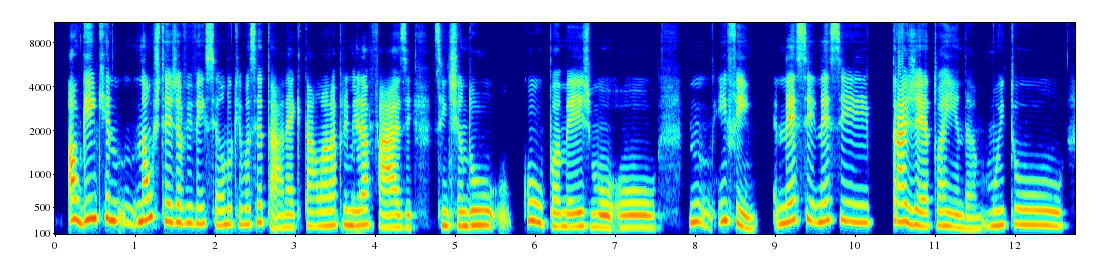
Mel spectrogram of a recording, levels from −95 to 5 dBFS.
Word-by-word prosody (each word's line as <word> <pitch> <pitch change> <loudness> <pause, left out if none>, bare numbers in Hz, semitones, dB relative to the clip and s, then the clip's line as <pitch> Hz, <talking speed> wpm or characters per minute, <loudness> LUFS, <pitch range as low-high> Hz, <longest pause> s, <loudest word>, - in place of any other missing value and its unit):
alguém 305 +2 +6
que 340 -1 +1
n 295 -1 +5 0.3
não 295 +4 +6
esteja 280 -7 +1
vivenciando 245 -2 -3
o - - -6
que 240 - -6
você 240 +3 -2
tá, 185 -8 -2
né, 190 0 -2
que - - -18
tá 210 -1 -3
lá 215 0 0
na 220 +1 +1
primeira 230 0 +1
fase, 190 -3 +1 0.3
sentindo, 220 - 0
culpa 255 -8 0
mesmo 200 -1 0
ou 185 0 0 0.4
n 265 -6 -2
enfim, 250 - 0 0.2
nesse 290 +4 +2
nesse 275 -2 -1 0.2
trajeto 230 -7 +3
ainda, 190 -5 -2
muito 225 +1 -2
230 Hz, 130 wpm, -23 LUFS, 205-270 Hz, 0.4 s, alguém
